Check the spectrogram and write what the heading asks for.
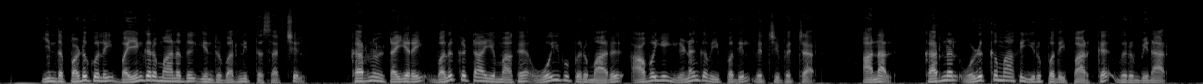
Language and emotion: Tamil, neutral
